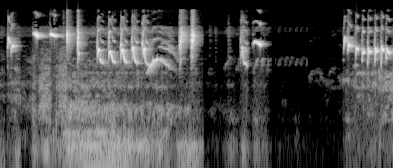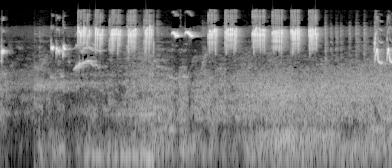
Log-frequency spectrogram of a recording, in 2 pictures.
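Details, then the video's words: Orange-headed thrush singing vigorously, a song used to stimulate silent birds to sing. It gives rapid, varied, high whistles, trills and chattering phrases in bursts, with a brief pause midway and dense repeated notes toward the end. "KONIN GACOR NEMBAK ISIAN PANCINGAN KONIN MACET BUNYI"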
